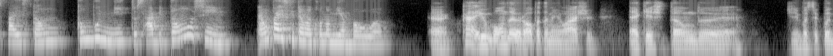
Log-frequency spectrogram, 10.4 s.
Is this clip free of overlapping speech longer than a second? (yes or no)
yes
